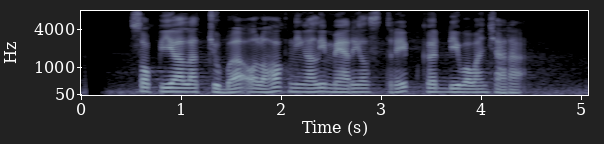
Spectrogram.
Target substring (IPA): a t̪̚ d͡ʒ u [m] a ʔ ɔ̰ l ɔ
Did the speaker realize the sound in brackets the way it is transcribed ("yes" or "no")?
no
